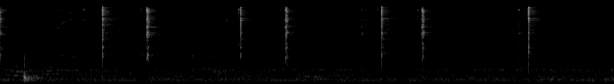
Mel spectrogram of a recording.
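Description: Solingen steel scissors worked open and shut in the air, the blades giving sharp metallic snips. The snips come in pairs, about four pairs roughly a second and a half apart.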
